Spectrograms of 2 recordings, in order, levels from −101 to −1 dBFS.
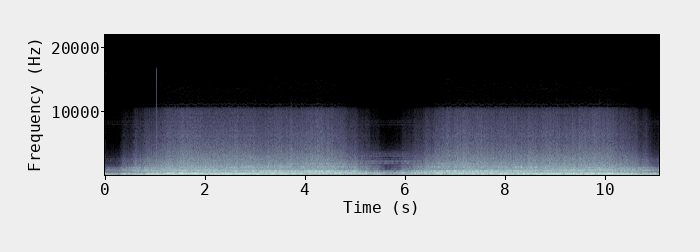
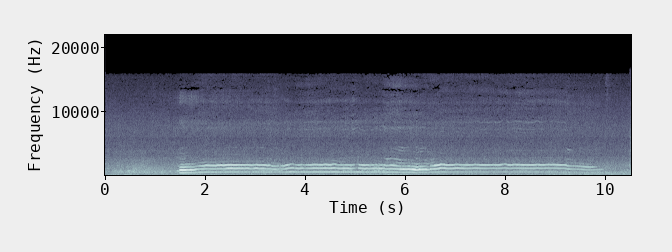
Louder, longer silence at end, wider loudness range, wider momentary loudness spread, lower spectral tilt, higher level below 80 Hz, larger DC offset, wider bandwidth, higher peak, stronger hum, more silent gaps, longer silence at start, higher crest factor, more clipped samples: second, -25 LUFS vs -22 LUFS; about the same, 0 s vs 0 s; about the same, 4 LU vs 3 LU; second, 9 LU vs 13 LU; first, -7 dB/octave vs -4 dB/octave; about the same, -42 dBFS vs -44 dBFS; neither; second, 10.5 kHz vs 16 kHz; second, -12 dBFS vs -8 dBFS; neither; neither; about the same, 0 s vs 0 s; about the same, 12 dB vs 16 dB; neither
